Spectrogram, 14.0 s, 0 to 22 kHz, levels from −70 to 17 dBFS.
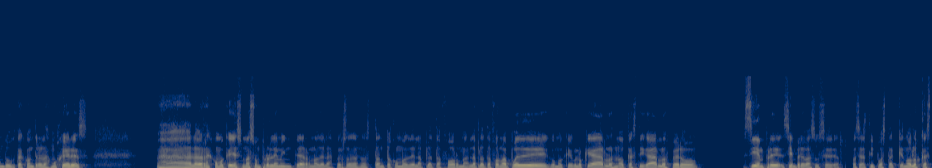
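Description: A speech recording, and nothing is technically wrong with it.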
